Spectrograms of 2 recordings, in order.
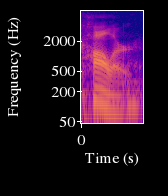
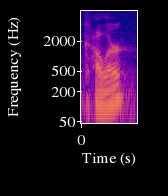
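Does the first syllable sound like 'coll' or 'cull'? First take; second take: coll; cull. First: The first syllable sounds like 'coll'. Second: The first syllable sounds like 'cull'. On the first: This is how it was said growing up in Appalachia. The speaker calls it wrong. "I said collar" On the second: This is the standard pronunciation learned later. The speaker calls it right. "one word I couldn't pronounce coming from Appalachia to college was"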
